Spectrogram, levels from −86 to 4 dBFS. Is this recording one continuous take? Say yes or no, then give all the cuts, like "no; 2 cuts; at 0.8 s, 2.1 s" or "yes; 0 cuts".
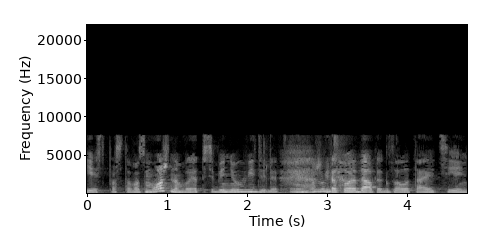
no; 3 cuts; at 1.4 s, 3.0 s, 3.6 s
